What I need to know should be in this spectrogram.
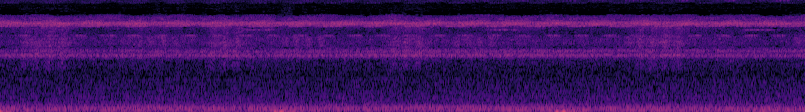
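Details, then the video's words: Summer night forest crickets keep up an unbroken shrill trill, layered high tones holding steady throughout, with a faint low background hum beneath. "Relaxing Cricket Sounds For Sleep Ambient Summer Night"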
